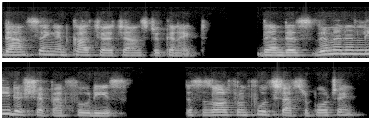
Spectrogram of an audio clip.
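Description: Woman, Indian accent, middle-aged, lowish voice, sardonic talk show commentary, dull lo-fi sound. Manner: sardonic, questioning, reads from reports. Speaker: co-host.

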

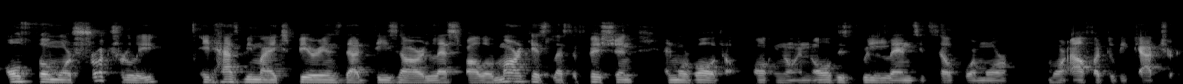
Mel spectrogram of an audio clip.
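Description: A man from Venezuela in his thirties talks through a podcast interview at a low pitch, with a bright, forceful edge to his voice. He speaks thoughtfully, often doubling a word as he gathers his next thought. The recording has a muffled, lo-fi quality. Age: 30s. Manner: thoughtful, repeats words while finding them. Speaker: fund manager guest.

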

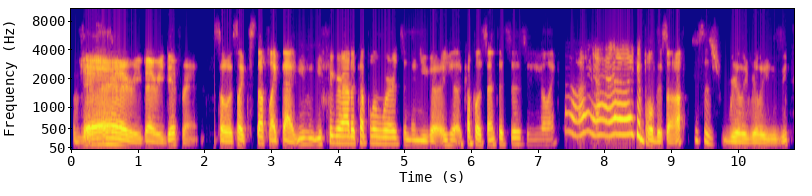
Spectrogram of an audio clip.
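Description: A man's voice: mid-range voice, big pitch swings, a little fast, hardly any pauses, no room sound. A man speaking casually as an interview guest, rambling and repeating words as he talks. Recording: dull lo-fi sound.

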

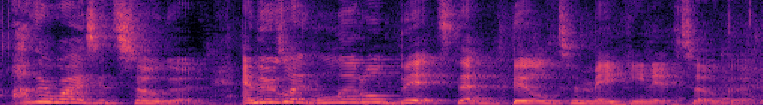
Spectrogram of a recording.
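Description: A woman's voice: on the high side, animated, brisk, a bit bright, a little hiss or hum. A woman co-hosting a casual chat about films and comics, blunt and opinionated, swearing freely. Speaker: podcast co-host. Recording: roomy echo.

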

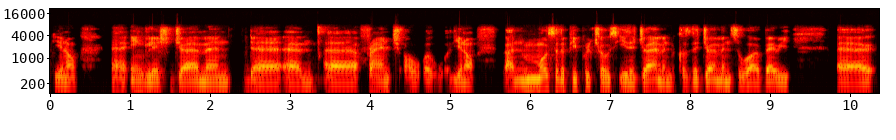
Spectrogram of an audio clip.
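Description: A man's voice: lowish voice, fairly bright tone. Hesitant Somali-born man, muffled audio. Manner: hesitant, many fillers and restarts. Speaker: guest. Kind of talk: conversational interview. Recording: dull lo-fi audio.

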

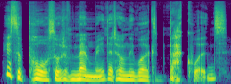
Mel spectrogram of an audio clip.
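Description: A woman's voice: deep voice, moderate pace, darkish tone, husky, dry recording, studio quality. A woman voicing a kindly, muddle-headed storybook queen in an airy, matter-of-fact way. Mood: airy, careless.

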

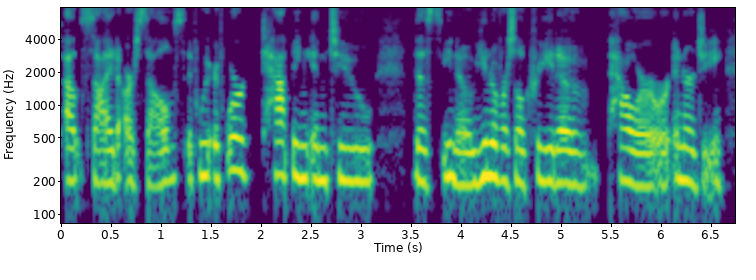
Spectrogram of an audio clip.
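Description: A woman's voice: mid-range voice, creaky, a little mellow, dry recording, studio quality. A woman hosting a podcast, earnest and musing in casual chat, swearing freely. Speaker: podcast host.

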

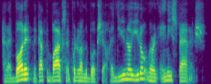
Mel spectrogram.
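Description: A man's voice: medium pitch, rapid-fire, creaky, no echo, clean studio sound. A middle-aged man telling stories in a casual conversation, acting out the lines he quotes. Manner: animated storyteller, acts out quoted lines. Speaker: guest.

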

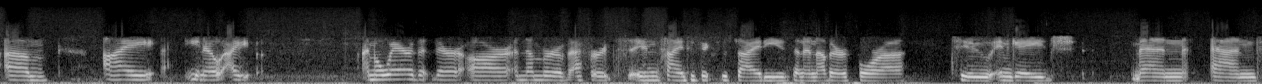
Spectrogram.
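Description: A woman scientist guest on a radio roundtable, croaky from a cold, speaking haltingly with many pauses and restarts. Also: medium pitch, little pitch movement, fairly bright tone, slight background noise, low-quality recording.

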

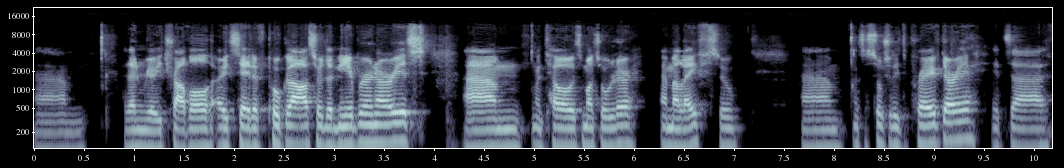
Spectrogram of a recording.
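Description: A young man with a Belfast accent, telling about his life in a relaxed, laughing way. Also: medium pitch, clear, resonant tone. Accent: Northern Irish, Belfast. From West Belfast, Northern Ireland. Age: young adult. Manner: laid-back, laughs easily, fillers. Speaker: youth worker and rapper. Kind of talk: casual interview.

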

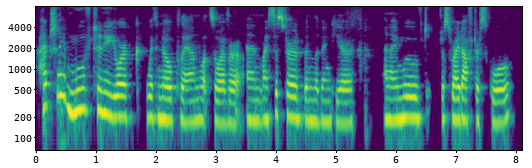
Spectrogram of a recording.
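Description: A woman in her thirties from California, a documentary filmmaker, answering interview questions in a relaxed, chatty way over a remote connection. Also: lowish voice, normal speed. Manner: relaxed, chatty, with light laughs. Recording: remote call audio.

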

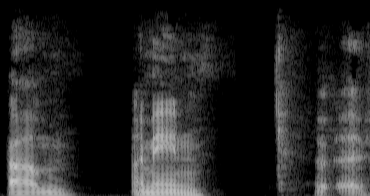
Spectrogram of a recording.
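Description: Low-voiced man roleplaying, dull recording. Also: fairly even intonation, drawn-out words, fairly bright tone. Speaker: tabletop game player. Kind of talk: casual in-character roleplay. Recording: dull, lo-fi microphone sound.

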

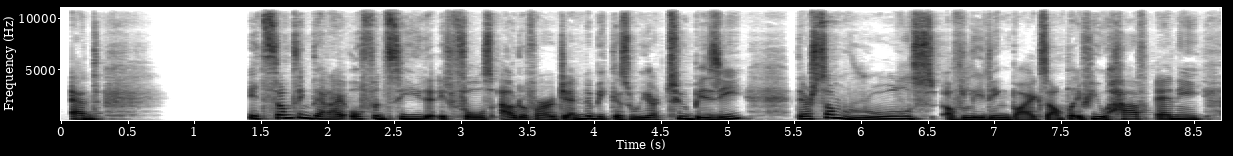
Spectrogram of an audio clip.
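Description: A woman's voice: mid-range voice, mellow, breathy edge. Blunt Dutch-accented woman podcast host. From Netherlands. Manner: blunt, direct. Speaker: podcast host, customer experience coach. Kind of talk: solo podcast talk giving advice.

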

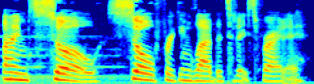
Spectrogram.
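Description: A woman's voice: on the low side, measured pace, fairly bright tone, faint music behind. A young woman playing an earnest vampire hunter in an amateur radio drama, speaking casually and hesitantly.

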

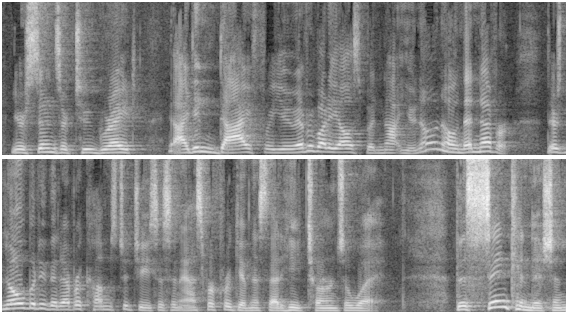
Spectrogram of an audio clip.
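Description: A man with a somewhat high voice delivers a sermon in a conversational way. He explains each point earnestly, often repeating a phrase to drive it home. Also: darkish tone. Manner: earnest, explanatory, uses repetition for emphasis. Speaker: preacher and podcast host.

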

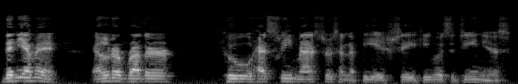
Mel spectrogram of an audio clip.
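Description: An Indian-accented man with a bright, forceful voice tells his life story as a guest. He jokes about himself while he narrates. His pitch sits in the middle for a man. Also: steady tone, normal speed, breathy edge, poor audio. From South India. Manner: storytelling, jokey, self-deprecating.

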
